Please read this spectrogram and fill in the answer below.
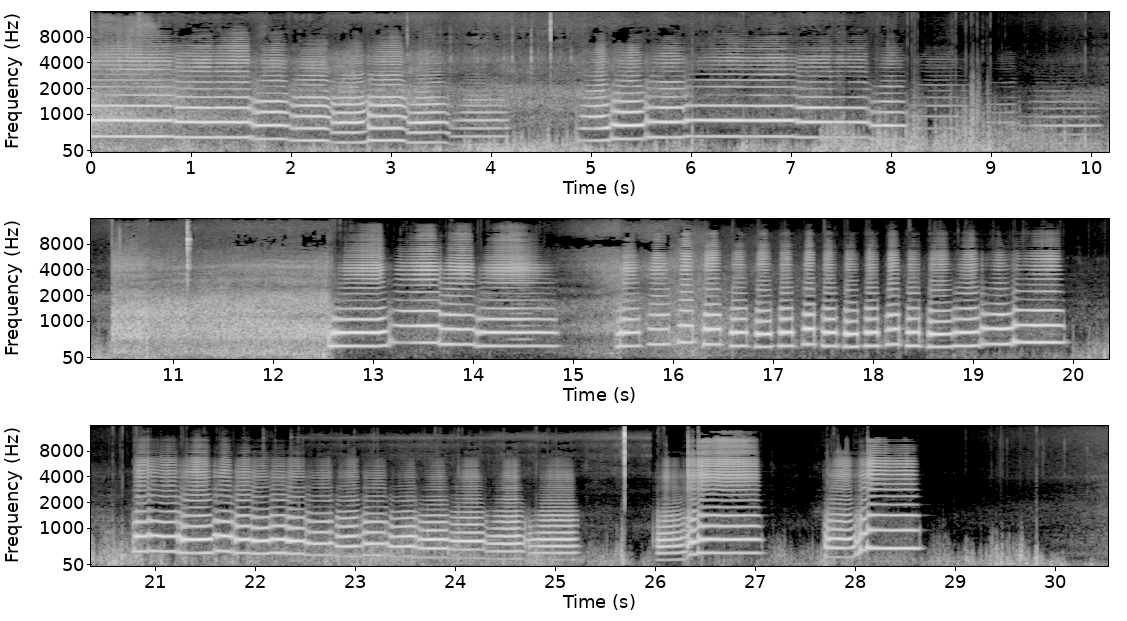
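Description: French horn played solo outdoors: phrases of held notes, then a run of quick repeated tongued notes, about four a second, and a descending line of notes. A couple of seconds of rushing noise break in near the middle.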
